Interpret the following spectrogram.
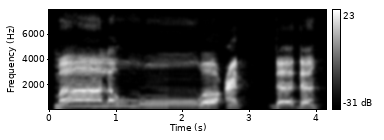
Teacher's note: tanwin bertemu dengan wawu. Cara bacanya masuk ke wawu disertai dengung 2 ketukan karena idgham bi gunnah.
